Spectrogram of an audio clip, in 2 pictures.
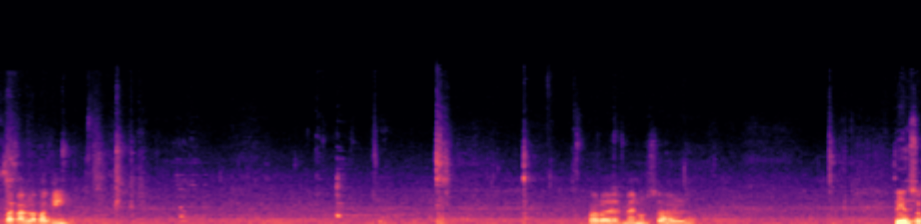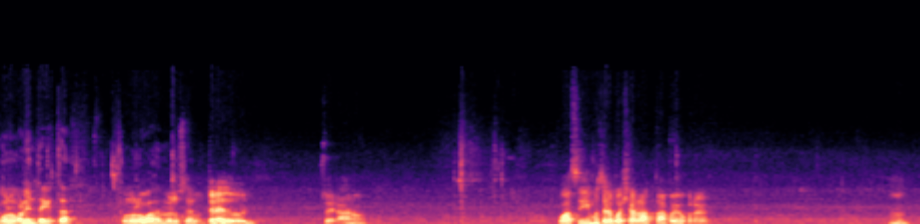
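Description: A metal spoon scrapes and clinks against a cooking pot.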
